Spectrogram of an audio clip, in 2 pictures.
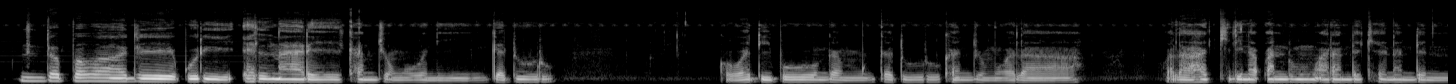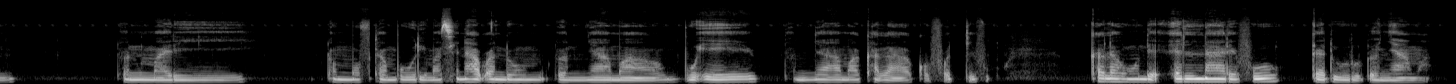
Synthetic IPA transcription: ndabːawad͡ʒɛɓuɾiɛlnaɾɛkʰaɲd͡ʒɔmwoniɡaduːɾu | kʰɔwadibɔŋɡamɡ̥aduɾukʰaɲd͡ʒumwala | wa̰lahakʰːilinaɓandumuma̰ɾandɛkʰɛnandɛn | ɗɔnmaɾi | ɗɔnmɔftambuɾimasinhaɓandummɗɔnɲamabuʔɛ | ɗɔnɲamakʰalakɔfo̰tːifu | kʰalahundɛɛlnaɾʔɛfu | ɡ̥aduɾuɗɔɲaːma

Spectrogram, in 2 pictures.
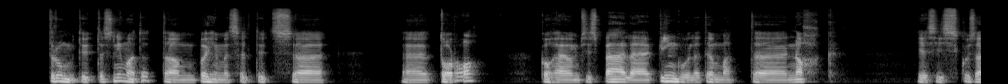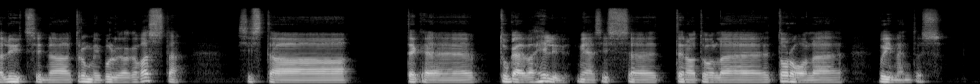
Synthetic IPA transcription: t̪rumd̪yt̪ːˑesniːmo̞d̪ʲie̞t̪ːɑompɤɦimɨt̪se̞lt̪ːˑyt̪s | t̪o̞ɾo̞ | ko̞ɦeo̞msispæːlepiŋɡ̥ulet̪ɤmːɑt̪ˑnɑhk | jɑsiːskusɑlyːt̪sinːɑt̪rumːipulɡ̥ɑɡ̥ɑvɑst̪ɑ | sist̪ɑ | t̪e̞ɡ̥e̞t̪uɡ̥e̞vɑɦe̞lʲymiɑsist̪enot̪oːlet̪o̞ɾo̞le | vɤjme̞nd̪̥us

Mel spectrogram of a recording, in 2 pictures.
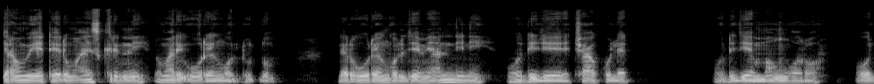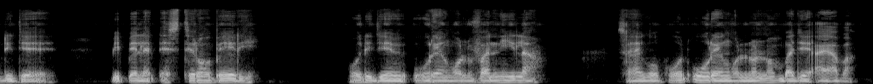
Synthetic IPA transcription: d͡ʒaɾamwiɛtɛɗumajskɾimniɗɔmaɾḭʔuɾʔɛŋɡɔlɗuɗːum | ndɛ̰ɾuɾɛŋɡɔld͡ʒemianːdini | wodid͡ʒɛt͡ʃakulɛt̚ | wodid͡ʒɛmaŋɡɔɾɔ | wodid͡ʒɛ̰ | ɓiɓːɛlɛɗɛstiɾɔbeɾi | wo̰did͡ʒɛuɾɛŋɡɔlvanila | sajɡɔpɔuɾɛŋɡɔlːɔnːɔmbad͡ʒɛʔa̰jaba

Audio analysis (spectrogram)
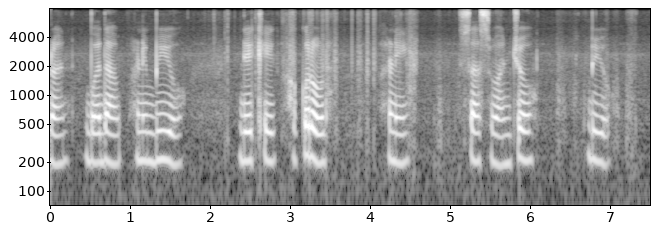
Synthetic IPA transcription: ɾãnt̪bəd̪ãmañibijo | d̪ekʰiːkakɾoɽ | ãi | sasʋãɲt͡ɕɔ | bijo

